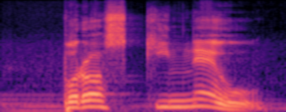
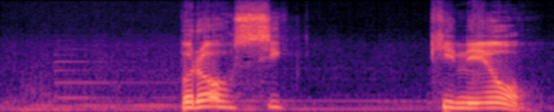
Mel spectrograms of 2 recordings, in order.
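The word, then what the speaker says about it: προσκυνέω: Y esta palabra griega, adorar se pronuncia como prosquineu. Lo voy a deletrear. P r o s k dequilo y latina n e o pros quineo.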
